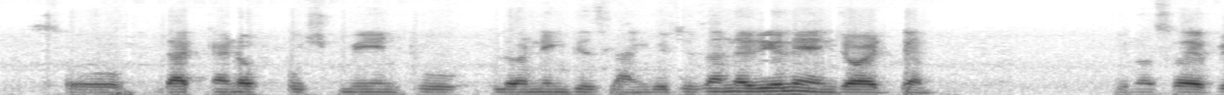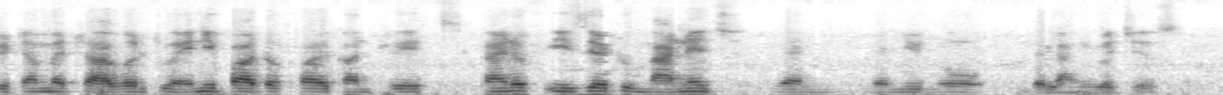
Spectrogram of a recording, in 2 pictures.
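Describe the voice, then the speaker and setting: Flat and monotone, a man speaks at a fairly low pitch. His pace is fairly quick. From India, Pondicherry. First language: Hindi and Punjabi. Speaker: adventure travel company founder. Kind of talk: guest talk.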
